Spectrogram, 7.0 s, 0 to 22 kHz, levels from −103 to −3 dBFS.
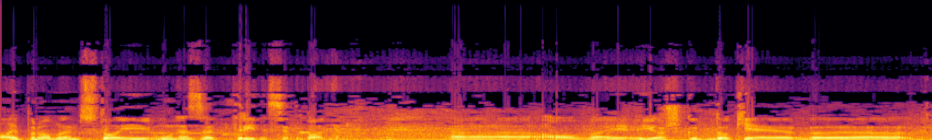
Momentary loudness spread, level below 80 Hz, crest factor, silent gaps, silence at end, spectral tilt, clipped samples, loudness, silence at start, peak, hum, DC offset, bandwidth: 7 LU; -24 dBFS; 12 dB; none; 0 s; -6 dB/octave; 0.1%; -12 LUFS; 0 s; 0 dBFS; none; under 0.1%; 14 kHz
